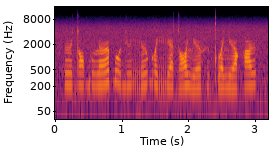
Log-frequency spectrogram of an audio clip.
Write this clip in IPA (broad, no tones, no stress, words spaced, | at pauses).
ødɔbu lœɓody røɡʷɛrʲa dɔ lʲœfykʷʼa lʲœqø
